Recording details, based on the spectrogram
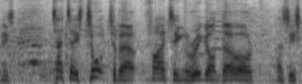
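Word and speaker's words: Rigondeaux: 3 weeks and he's T's talked about fighting riondo or as he's correctly pronounced with the uh Spanish accent rigon da and two absolute Geniuses but it could also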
